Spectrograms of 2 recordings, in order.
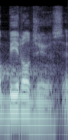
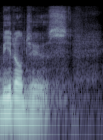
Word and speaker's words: Betelgeuse: There's one that we call Betelgeuse. It isn't the proper pronunciation, but it's kind of what we call it, Betelgeuse.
